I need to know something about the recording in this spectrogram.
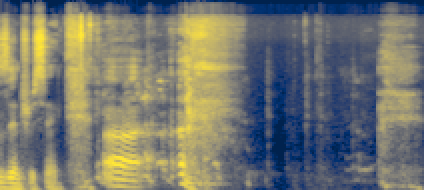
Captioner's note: all chuckling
